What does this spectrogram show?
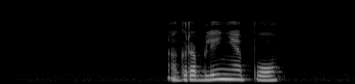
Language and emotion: Russian, neutral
